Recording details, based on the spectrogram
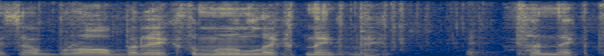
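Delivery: put-on Scottish accent. Asked to do a Scottish accent, speaker repeats a saying they were told, Scottish accent. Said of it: "Can you do a Scottish accent".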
